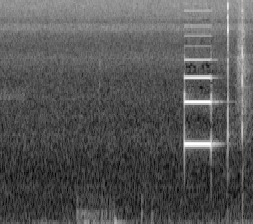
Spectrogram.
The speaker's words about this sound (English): And it's made a beep, and it should be starting up in just a second here.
